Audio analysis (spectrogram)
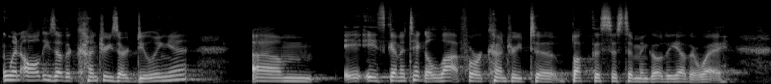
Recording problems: squashed, flat; somewhat

